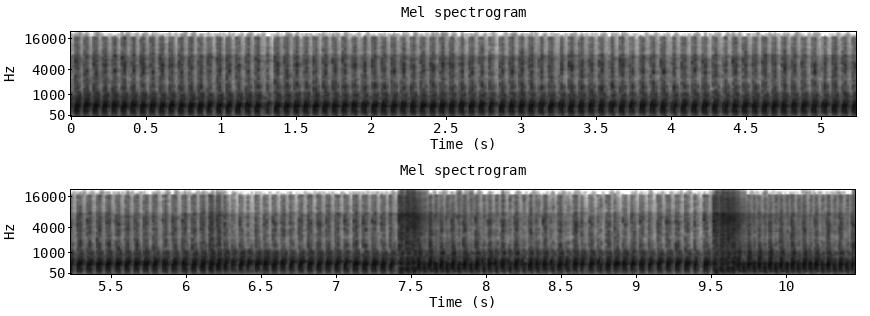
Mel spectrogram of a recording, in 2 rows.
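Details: Kawasaki Ninja 650 parallel twin idles with an uneven, stumbling pulse; when letting off the throttle, and sometimes randomly, it runs on one cylinder, a misfire on one cylinder.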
